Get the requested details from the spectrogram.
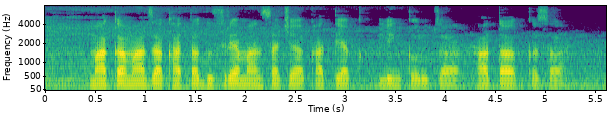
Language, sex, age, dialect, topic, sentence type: Marathi, male, 18-24, Southern Konkan, banking, question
